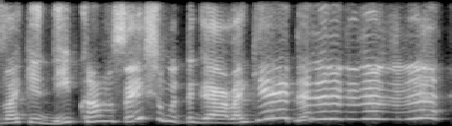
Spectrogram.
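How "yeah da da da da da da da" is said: high-pitched babbled small talk; mock chatter. Imitates self chatting away.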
